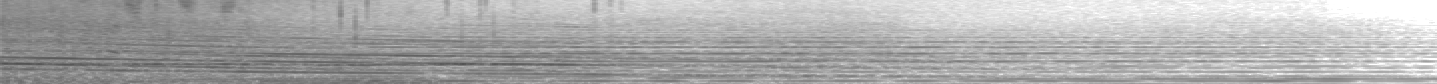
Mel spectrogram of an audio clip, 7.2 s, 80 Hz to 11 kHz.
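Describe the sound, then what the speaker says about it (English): A police siren in the video game Yakuza 5 wails loudly at first with rising and falling tones, then gradually fades as it lingers in the background. "the pair's moment together getting interrupted by police sirens"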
